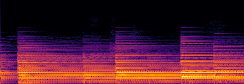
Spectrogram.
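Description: Solo digital piano playing sustained chords over a low bass note: one struck just after the start, another about a second in and a third near the end, each left ringing.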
